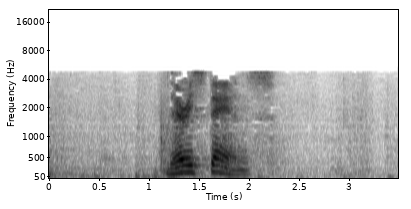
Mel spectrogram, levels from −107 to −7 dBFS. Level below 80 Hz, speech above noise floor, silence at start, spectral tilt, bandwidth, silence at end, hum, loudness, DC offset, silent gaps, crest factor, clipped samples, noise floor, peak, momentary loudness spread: -54 dBFS; 42 dB; 1.1 s; -8 dB/octave; 5 kHz; 1.3 s; none; -18 LUFS; under 0.1%; none; 22 dB; under 0.1%; -60 dBFS; -2 dBFS; 23 LU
